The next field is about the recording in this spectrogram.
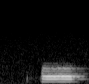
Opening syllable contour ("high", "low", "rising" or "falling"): high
